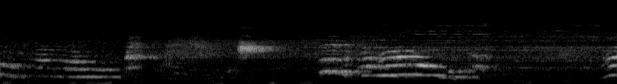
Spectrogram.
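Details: Two domestic cats in a fight at home: moaning yowls that bend up and down in pitch, with a sudden harsher burst midway, over a steady background hiss.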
